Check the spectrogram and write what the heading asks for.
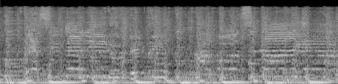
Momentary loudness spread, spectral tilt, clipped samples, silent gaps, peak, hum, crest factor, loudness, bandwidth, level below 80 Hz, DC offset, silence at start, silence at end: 2 LU; -3 dB/octave; under 0.1%; none; -2 dBFS; none; 10 dB; -11 LUFS; 16.5 kHz; -24 dBFS; under 0.1%; 0 s; 0 s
